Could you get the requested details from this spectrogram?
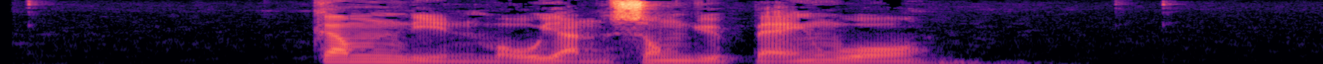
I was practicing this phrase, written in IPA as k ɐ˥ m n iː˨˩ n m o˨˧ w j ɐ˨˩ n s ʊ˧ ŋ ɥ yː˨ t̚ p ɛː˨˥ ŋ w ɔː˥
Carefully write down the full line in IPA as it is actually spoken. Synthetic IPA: k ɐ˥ m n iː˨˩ n m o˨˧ w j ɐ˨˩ n s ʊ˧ ŋ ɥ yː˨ t̚ p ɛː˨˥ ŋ w ɔː˧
